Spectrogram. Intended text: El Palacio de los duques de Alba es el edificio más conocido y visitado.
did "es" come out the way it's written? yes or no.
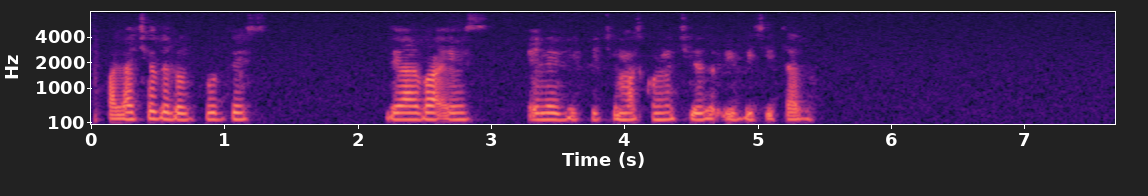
yes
